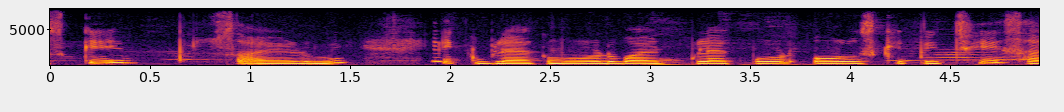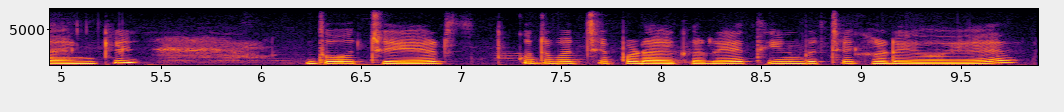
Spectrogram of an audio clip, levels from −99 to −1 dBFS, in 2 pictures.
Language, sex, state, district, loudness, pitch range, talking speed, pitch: Hindi, female, Uttar Pradesh, Shamli, -13 LUFS, 230-290 Hz, 150 wpm, 255 Hz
